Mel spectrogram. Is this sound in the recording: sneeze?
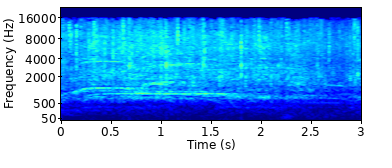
no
